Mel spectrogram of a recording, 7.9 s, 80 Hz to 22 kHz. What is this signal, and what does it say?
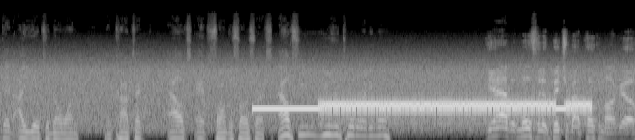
300-baud modem data (V.21 tones), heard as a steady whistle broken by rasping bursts, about 300 baud, 200 Hz shift, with phone line noise and speech in English.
